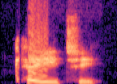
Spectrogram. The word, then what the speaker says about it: Keiichi: But with the accent, it sounds like KT, like the actual girl's name.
